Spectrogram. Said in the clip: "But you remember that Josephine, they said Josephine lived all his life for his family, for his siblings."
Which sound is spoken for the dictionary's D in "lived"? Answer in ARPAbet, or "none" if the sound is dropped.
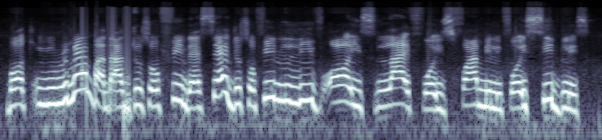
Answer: none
